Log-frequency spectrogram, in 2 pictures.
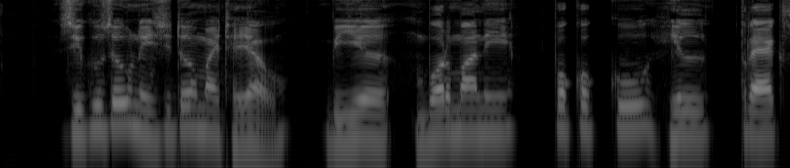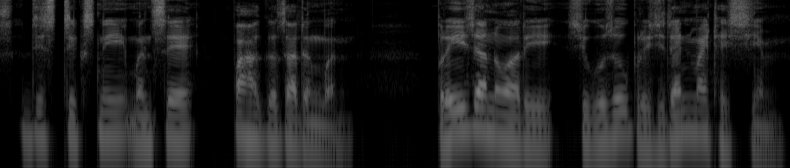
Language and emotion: Bodo, neutral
